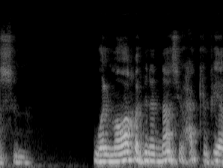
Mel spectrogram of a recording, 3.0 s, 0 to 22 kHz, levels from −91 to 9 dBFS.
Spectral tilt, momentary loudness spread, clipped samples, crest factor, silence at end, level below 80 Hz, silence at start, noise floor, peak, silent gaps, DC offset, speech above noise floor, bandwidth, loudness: -9 dB/octave; 16 LU; under 0.1%; 16 dB; 0 s; -50 dBFS; 0 s; -74 dBFS; -8 dBFS; none; under 0.1%; 52 dB; 9.4 kHz; -22 LUFS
